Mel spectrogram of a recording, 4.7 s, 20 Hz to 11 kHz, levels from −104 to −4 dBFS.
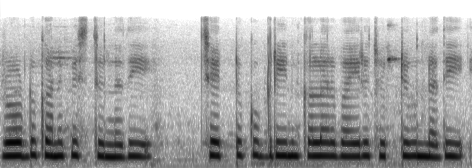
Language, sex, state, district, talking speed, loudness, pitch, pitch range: Telugu, female, Telangana, Mahabubabad, 100 wpm, -15 LUFS, 260 Hz, 255-270 Hz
